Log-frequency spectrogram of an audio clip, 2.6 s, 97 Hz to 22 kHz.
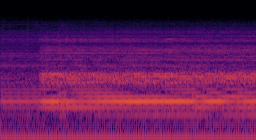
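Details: Harbor Freight Central Pneumatic pancake compressor (item 95275) after a repair for not building pressure, with a copper line fitting. Steady, even hum holds smoothly as the pump runs; gauge reading almost 20 psi and climbing, building pressure normally.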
